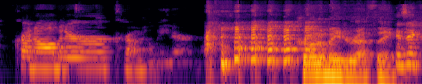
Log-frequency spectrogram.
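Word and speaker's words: Cronometer: I use Chronometer or Chronometer. I'm not really sure how you're supposed to pronounce it, but it's Chronometer.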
